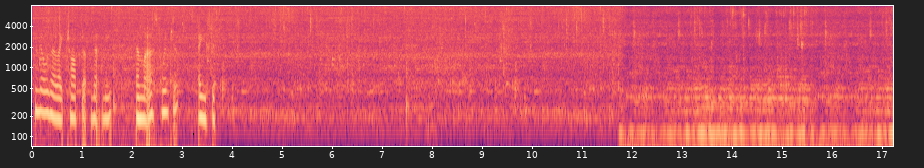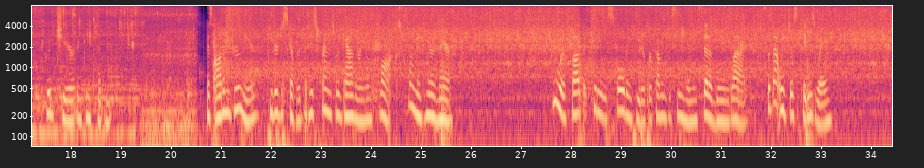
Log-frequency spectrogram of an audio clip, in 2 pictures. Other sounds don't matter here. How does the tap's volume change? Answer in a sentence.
The loudness of the tap stays about the same.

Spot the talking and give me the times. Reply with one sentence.
You can hear the talking from 0.1 to 3.6 s, from 17.4 to 18.9 s, from 20.6 to 25.6 s and from 27.6 to 33.2 s.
